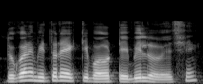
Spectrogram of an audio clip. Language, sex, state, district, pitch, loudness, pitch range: Bengali, male, West Bengal, Cooch Behar, 155 Hz, -14 LUFS, 135-180 Hz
